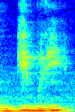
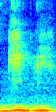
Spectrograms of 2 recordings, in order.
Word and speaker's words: Ghibli: voisin totoro pour l'anecdote en français on dit studio ghibli et en japonais on dj bly alors les l'orthographe la prononciation japonaise c'est sûr et certain c'est djibi en français on peut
